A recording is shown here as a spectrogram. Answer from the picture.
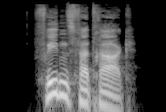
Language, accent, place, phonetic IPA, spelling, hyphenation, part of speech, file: German, Germany, Berlin, [ˈfʀiːdn̩sfɛɐ̯ˌtʀaːk], Friedensvertrag, Frie‧dens‧ver‧trag, noun, De-Friedensvertrag.ogg
- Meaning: peace treaty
